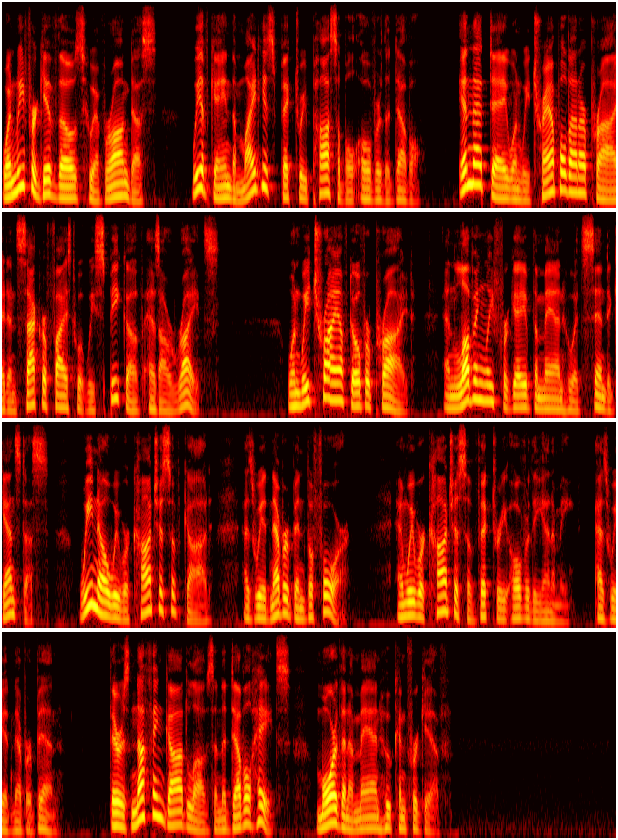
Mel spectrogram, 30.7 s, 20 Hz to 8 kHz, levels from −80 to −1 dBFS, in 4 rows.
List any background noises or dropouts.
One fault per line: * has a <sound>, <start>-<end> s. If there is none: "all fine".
all fine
